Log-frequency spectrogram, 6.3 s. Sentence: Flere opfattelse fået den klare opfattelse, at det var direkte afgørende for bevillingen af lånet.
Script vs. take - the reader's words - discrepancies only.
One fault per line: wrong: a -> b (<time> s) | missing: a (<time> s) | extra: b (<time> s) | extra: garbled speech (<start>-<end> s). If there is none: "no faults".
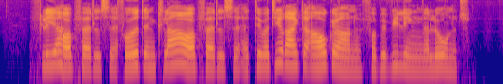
no faults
